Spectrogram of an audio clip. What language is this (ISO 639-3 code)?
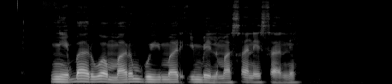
luo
